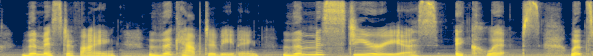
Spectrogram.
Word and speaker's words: eclipse: this word written down down in Spanish it is spelled exactly the same as it is in English eclip eclip excellente that is Eclipse before we go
